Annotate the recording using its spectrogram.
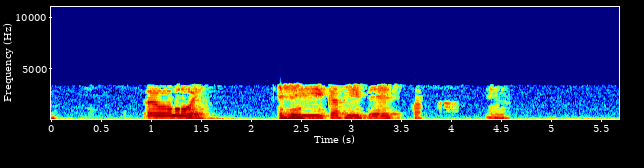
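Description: A young woman speaks over an online call.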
